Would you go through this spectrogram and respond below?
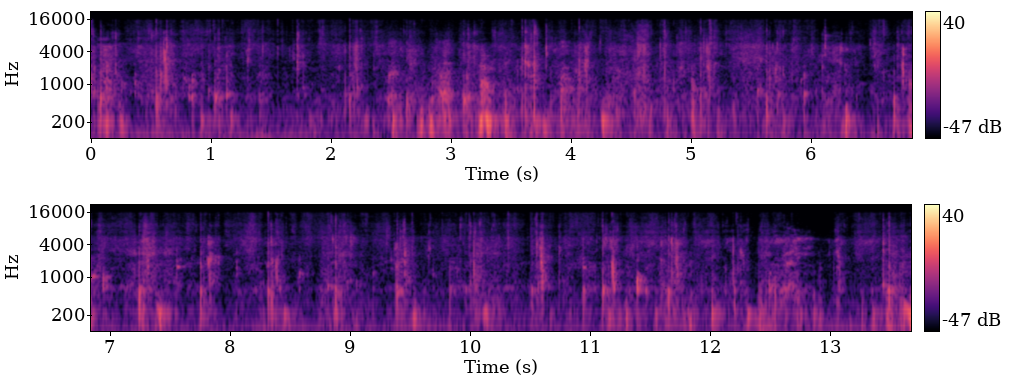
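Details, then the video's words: Close-miked face licking by Max the dog, recorded indoors as ASMR: dense, crisp wet clicks and smacking tongue strokes come several times a second, with a soft room hum beneath. "Max Licks | Face Part Deux | ASMR DOG LICKING"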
